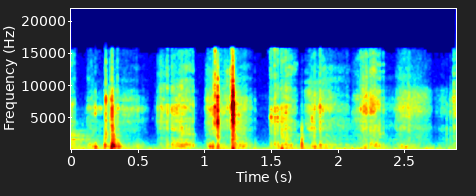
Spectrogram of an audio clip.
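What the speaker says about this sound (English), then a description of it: "All you got to do here is cut strips" Scissors snip through strips of construction paper in a series of quiet, close, irregular cuts, heard alone without talk.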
